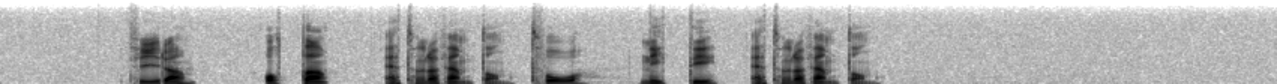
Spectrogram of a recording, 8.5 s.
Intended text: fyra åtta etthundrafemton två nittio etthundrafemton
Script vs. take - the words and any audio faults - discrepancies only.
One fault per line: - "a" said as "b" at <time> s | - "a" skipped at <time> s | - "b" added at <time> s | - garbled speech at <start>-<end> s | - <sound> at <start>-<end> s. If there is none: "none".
none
